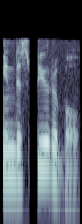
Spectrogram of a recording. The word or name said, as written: indisputable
